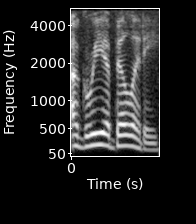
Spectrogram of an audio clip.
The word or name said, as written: agreeability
